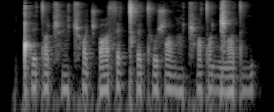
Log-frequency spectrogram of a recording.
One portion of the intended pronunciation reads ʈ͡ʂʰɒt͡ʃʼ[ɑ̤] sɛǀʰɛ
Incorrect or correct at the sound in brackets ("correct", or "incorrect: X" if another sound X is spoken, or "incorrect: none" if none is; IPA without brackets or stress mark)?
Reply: incorrect: ɑ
